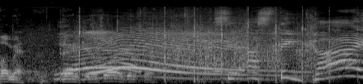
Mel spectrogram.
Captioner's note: crowd cheers, applauds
